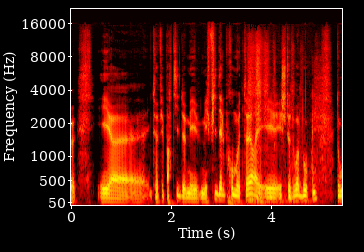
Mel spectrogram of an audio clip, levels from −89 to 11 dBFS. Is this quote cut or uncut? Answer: cut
